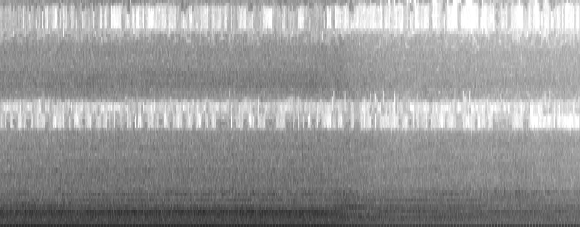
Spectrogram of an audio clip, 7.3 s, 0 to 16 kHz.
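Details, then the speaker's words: John Deere X304 lawn mower after freeing stuck carburetor fuel shutoff valve, carb not fully cleaned, sat about two years: steady even fast idle, slightly softer near the end, no misses; normal running. "it runs pretty good for not having any for not cleaning the car of any at all"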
